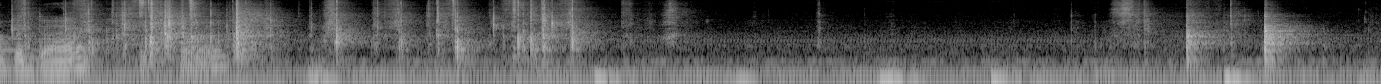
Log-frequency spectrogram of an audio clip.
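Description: A deck of tarot cards is shuffled close up in quick, repeated riffling bursts and soft slaps, while a voice talks quietly over the shuffling throughout.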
